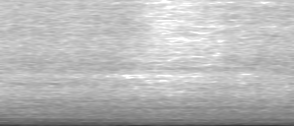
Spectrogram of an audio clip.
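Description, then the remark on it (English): A car engine rumbles steadily and fairly loud from inside the vehicle while driving in traffic on a windy, muggy, hot morning in Kentucky, a continuous low drone with slight shifts in pitch as it stops quickly behind a truck that stopped suddenly, then picks up speed. No one speaks. “Anyway, truck in front of me stopped real quick, so I had to stop real quick”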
